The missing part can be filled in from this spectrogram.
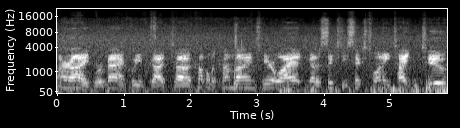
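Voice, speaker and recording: A man with a relaxed tone at a moderate pace, ordinary pitch variation and noticeable background noise. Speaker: auctioneer, owner of the auction company. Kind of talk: casual walkthrough of auction equipment. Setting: outdoors, windy. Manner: conversational, relaxed.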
